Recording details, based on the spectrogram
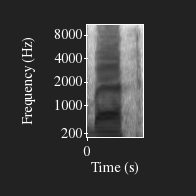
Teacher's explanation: kita waqaf maka dibaca dengan mad iwad yaitu misalkan di Sini Ban berubah menjadi ba panjang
